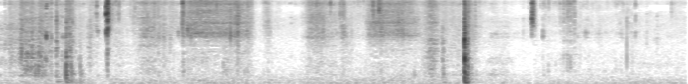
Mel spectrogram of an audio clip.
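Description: A person eating pepperoni pizza close to the microphone: chewing and mouth noises with scattered sharp clicks and knocks, the loudest a single sharp click about two-thirds of the way through.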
